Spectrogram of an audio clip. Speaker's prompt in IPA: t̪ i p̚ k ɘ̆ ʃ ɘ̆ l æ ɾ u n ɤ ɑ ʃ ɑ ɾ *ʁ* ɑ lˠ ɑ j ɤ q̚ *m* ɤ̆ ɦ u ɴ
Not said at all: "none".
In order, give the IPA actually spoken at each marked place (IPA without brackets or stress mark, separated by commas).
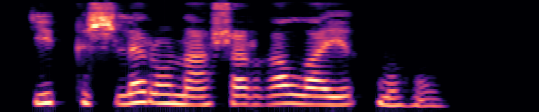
ʁ, m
